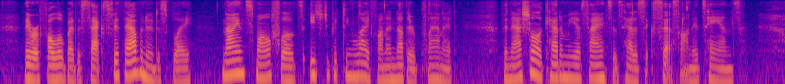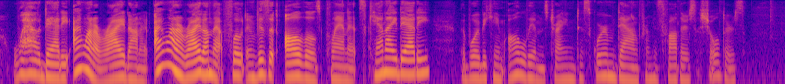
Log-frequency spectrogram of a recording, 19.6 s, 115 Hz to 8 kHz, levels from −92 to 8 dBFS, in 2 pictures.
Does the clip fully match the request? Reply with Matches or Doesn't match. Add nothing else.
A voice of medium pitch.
Matches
